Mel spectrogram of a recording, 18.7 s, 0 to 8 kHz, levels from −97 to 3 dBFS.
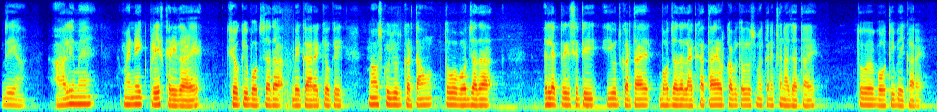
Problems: background sounds at intervals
